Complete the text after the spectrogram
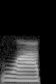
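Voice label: "waat6", Cantonese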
